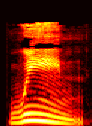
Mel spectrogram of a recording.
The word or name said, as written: wien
